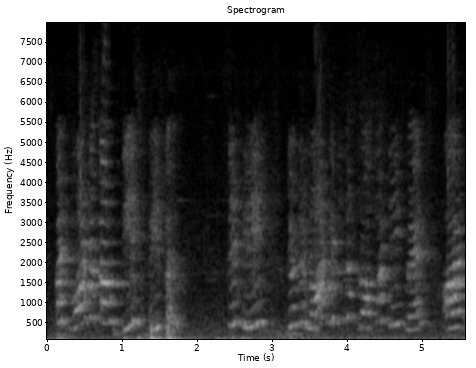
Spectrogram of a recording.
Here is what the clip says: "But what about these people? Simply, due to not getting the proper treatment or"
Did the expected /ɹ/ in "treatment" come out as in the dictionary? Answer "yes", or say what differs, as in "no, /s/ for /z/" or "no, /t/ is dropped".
no, /ɹ/ is dropped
